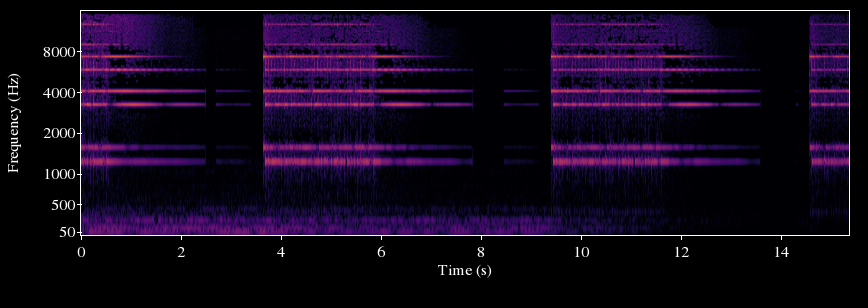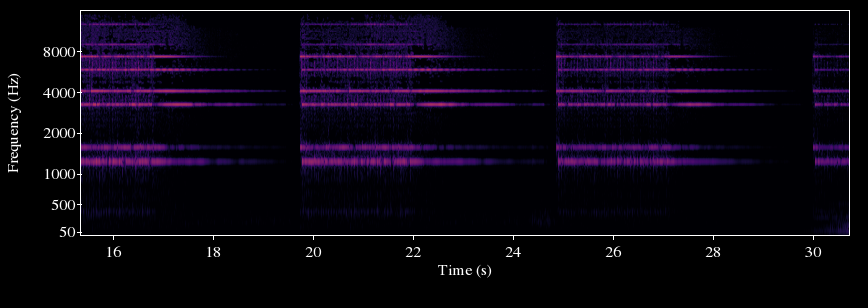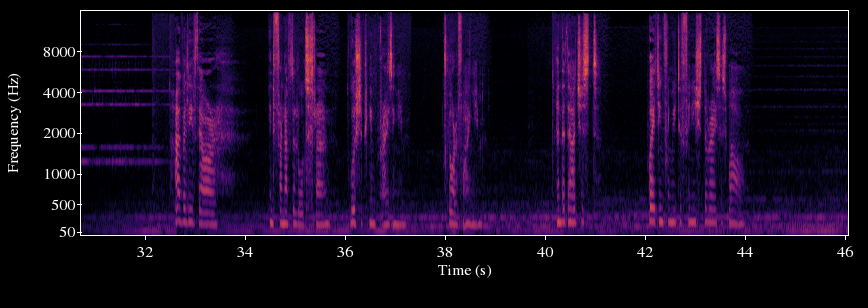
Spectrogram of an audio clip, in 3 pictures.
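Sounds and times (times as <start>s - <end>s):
low rumble: 0.0s - 9.9s, 31.3s - 46.0s
ringing bell-like tone: 0.0s - 13.6s, 16.3s - 19.5s, 20.5s - 24.8s, 25.4s - 37.3s.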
